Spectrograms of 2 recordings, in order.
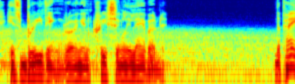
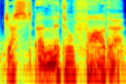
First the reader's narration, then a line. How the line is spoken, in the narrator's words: Nick rasped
